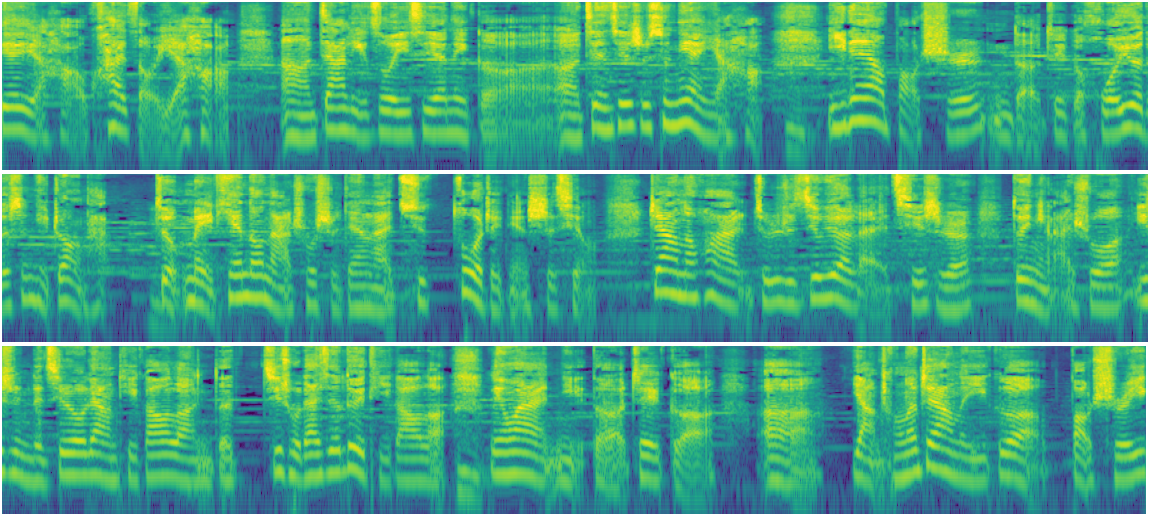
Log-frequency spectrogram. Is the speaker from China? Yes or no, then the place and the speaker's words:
yes; Hebei, China; 我是河北人。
